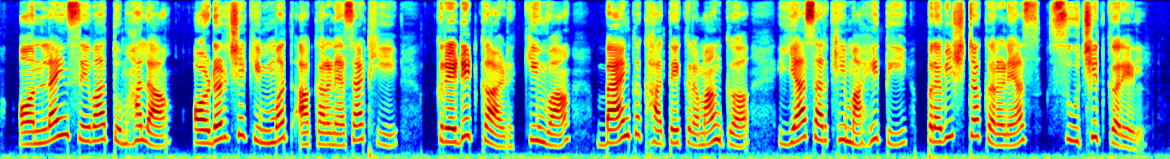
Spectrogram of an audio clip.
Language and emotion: Marathi, neutral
